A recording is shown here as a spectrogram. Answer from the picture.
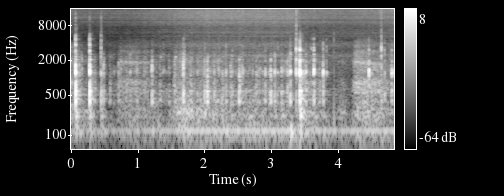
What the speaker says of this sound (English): We put a 1/16 of the ruby slippers in there, and we're going to get this stirred in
